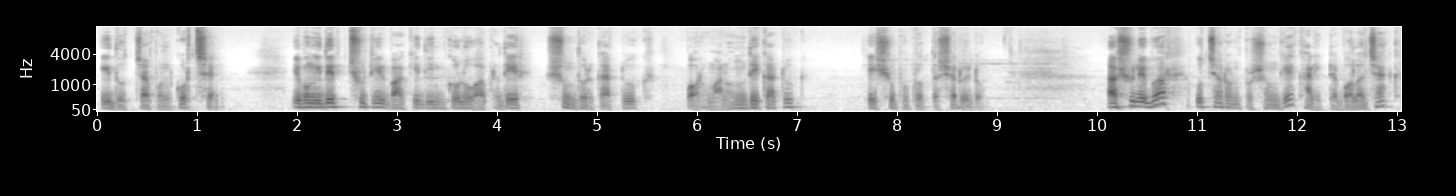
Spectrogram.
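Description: Low-voiced guy teaching pronunciation, slow careful word drills. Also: a little mellow, slightly rough. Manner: measured, repeats words slowly for drill. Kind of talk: spoken lesson on pronunciation.

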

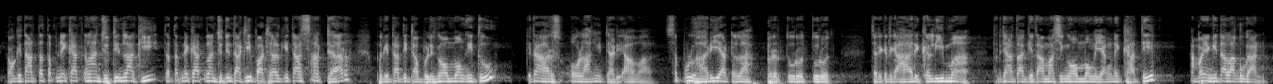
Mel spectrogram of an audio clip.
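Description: A man giving a motivational talk, acting out examples of tone with big swings in pitch. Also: racing, husky. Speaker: motivational speaker.

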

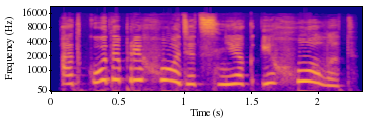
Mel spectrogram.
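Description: A woman voicing an eager, frightened little girl with high childlike cries. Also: unhurried, dry recording, studio quality. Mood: curious.

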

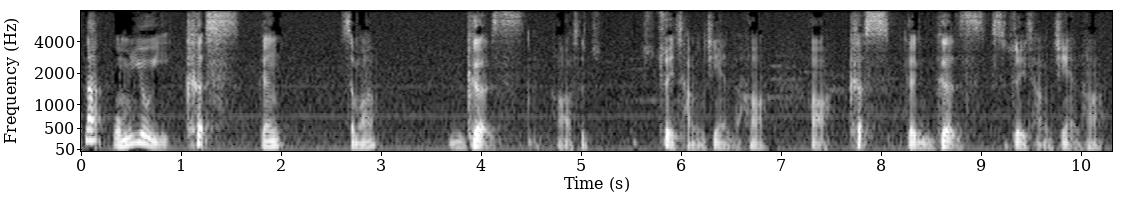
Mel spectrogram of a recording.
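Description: A man teaching English pronunciation in Chinese, with frequent filler particles and drawn-out repeated words. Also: low voice, sing-song, breathy edge. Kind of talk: classroom lesson explanation.

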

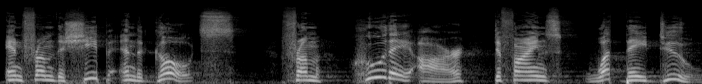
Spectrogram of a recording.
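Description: A man's voice: high voice, animated, slow, fairly bright tone, big-room sound. A man preaching a sermon as pastor, emphatic and repeating his key points with rising force, in a church sanctuary.

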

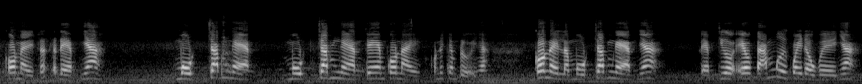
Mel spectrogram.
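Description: A woman's voice: high-pitched, fairly quick, bright, forceful tone, low-quality recording. A woman selling clothes on a livestream, chatty and enthusiastic, repeating prices over and over. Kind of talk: fast live-sale patter.

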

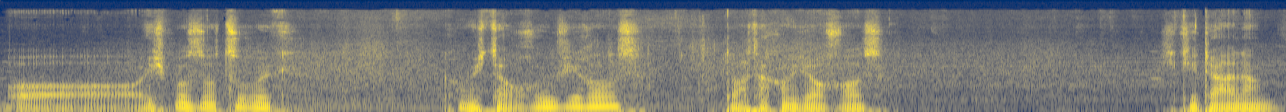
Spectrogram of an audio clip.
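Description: A man's voice: deep voice, fairly quick, mellow. A young man commenting on a survival game, whispering when he sneaks and yelping when startled. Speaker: let's player. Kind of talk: gaming commentary.

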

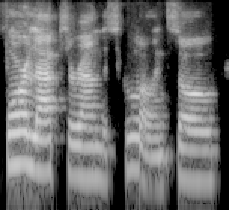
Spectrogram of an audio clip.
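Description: A man co-hosting a casual live stream, walking through the week's plans in a relaxed way. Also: on the high side, a little slow. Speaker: co-host. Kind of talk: casual chat. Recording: dull lo-fi livestream audio.

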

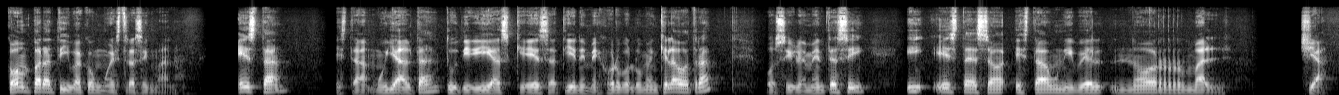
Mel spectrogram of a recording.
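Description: A man talks through an audio recording tutorial in a relaxed, chatty way. He keeps checking in with the listener and laughs easily, his voice sitting at an ordinary middle pitch close to the mic. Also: unhurried. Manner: chatty, asks listeners questions, laughs often. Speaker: audio editing instructor. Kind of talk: casual screen-recorded tutorial. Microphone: studio microphone at close range.

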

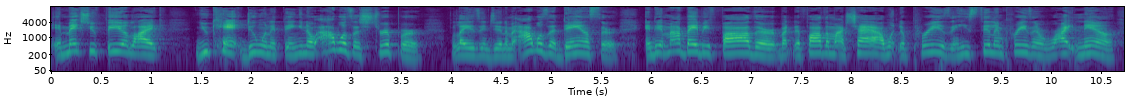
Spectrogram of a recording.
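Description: A woman's voice: on the high side, a bit bright. A woman in her thirties giving an earnest, emotional motivational talk to live viewers, close to tears and repeating phrases for emphasis. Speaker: network marketer speaking to live viewers.

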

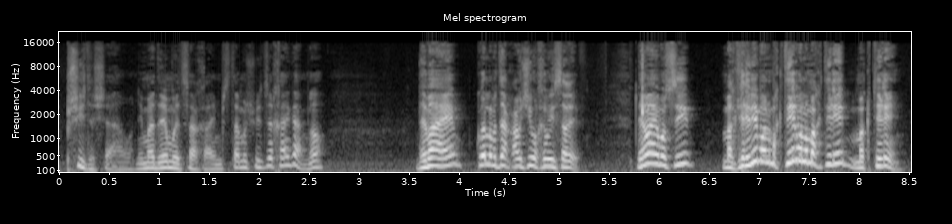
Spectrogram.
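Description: A man's voice: high-pitched, big pitch swings. A man preaching a Torah sermon as a rabbi, fervent and full of rhetorical questions, mixing street slang with scripture.

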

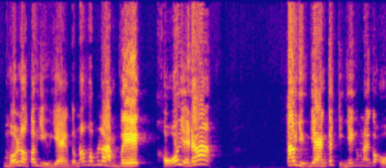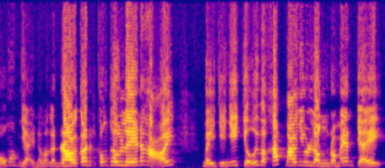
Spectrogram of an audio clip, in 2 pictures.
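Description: A woman hosting a casual livestream. Her voice sits a little high and sounds bright and forceful. She teases her team bluntly and talks in quick bursts. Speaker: livestream host.

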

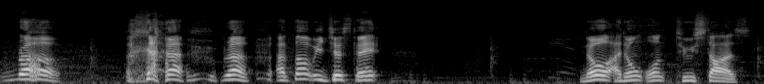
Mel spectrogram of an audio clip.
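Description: A young man streaming a strategy game, chatting to his viewers, excitable, repeating himself and bursting into shouts and laughter. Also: high voice, very slow, long pauses, faint music behind. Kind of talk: live gameplay commentary to chat.

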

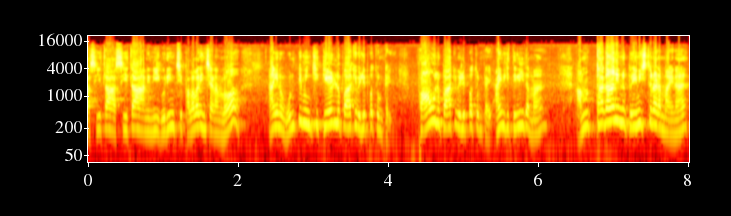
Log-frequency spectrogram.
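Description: A man giving a devotional discourse on a sacred epic. He recites verses slowly and explains them, and speaks the characters' lines in a softer voice. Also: sits high, a little hiss or hum. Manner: acts out the characters' speech in a softer voice.

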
